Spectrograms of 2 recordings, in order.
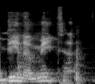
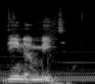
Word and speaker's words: Dinamita: I was saying if I was pronouncing that name right, Dinamita. That's it. Yeah, Dina. I had it right the first time. Dinamita.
